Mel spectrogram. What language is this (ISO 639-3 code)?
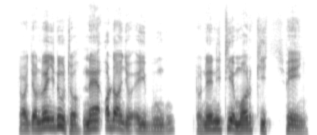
luo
